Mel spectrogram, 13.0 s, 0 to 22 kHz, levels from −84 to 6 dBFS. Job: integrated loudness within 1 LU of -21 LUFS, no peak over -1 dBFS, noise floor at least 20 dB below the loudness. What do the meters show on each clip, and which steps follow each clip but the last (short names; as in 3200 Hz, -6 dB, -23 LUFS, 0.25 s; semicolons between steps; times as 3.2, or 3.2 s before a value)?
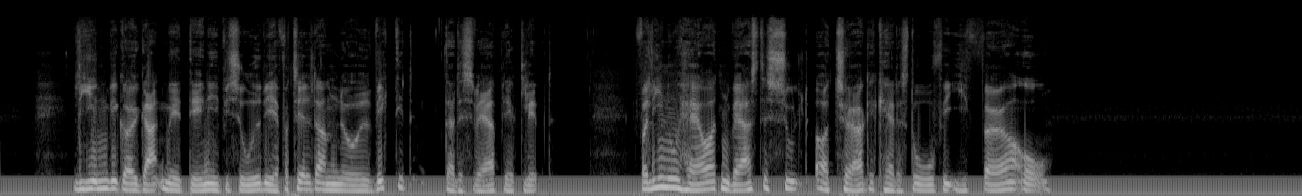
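clipped 0.7%; flat tops at -17.0 dBFS; hum 60 Hz; harmonics up to 360 Hz; hum level -39 dBFS; loudness -27.0 LUFS; peak -17.0 dBFS; loudness target -21.0 LUFS
-> clip repair -17 dBFS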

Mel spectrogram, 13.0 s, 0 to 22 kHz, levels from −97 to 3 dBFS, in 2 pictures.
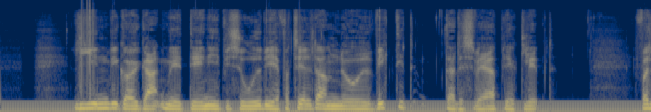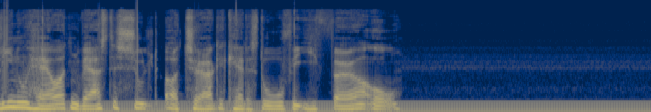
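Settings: clipped 0.0%; hum 60 Hz; harmonics up to 360 Hz; hum level -39 dBFS
-> de-hum 60 Hz, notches 6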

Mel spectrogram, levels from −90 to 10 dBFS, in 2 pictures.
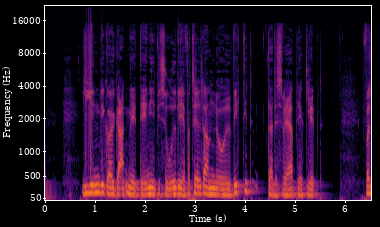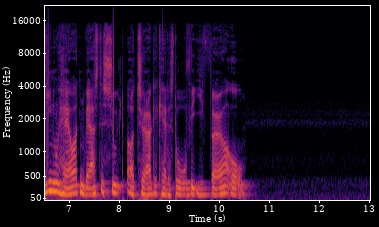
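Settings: hum none; loudness -27.0 LUFS; peak -8.0 dBFS; loudness target -21.0 LUFS
-> gain +6 dB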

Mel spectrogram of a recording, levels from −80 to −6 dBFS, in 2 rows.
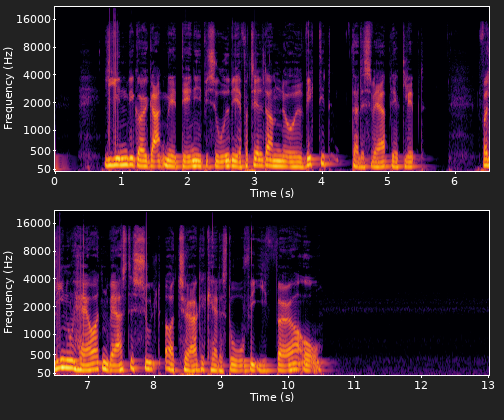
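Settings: loudness -21.0 LUFS; peak -2.0 dBFS; noise floor -63 dBFS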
